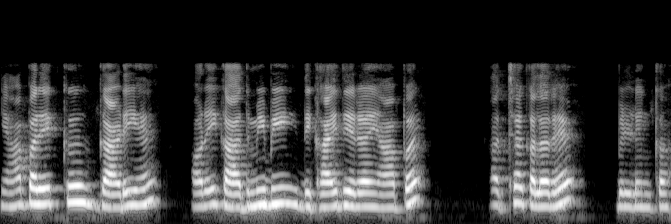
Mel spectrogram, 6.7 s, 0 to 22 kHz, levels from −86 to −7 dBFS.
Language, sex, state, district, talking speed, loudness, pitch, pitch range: Hindi, female, Bihar, Vaishali, 185 wpm, -14 LUFS, 235 Hz, 220-265 Hz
